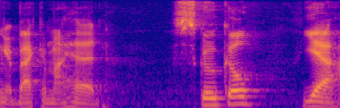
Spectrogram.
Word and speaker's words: Schuylkill: back in my head schuylkill yeah i was close school kill so yeah that's such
